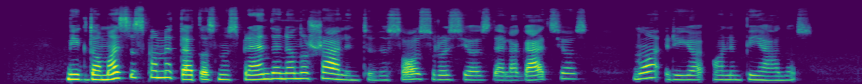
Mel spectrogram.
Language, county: Lithuanian, Šiauliai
